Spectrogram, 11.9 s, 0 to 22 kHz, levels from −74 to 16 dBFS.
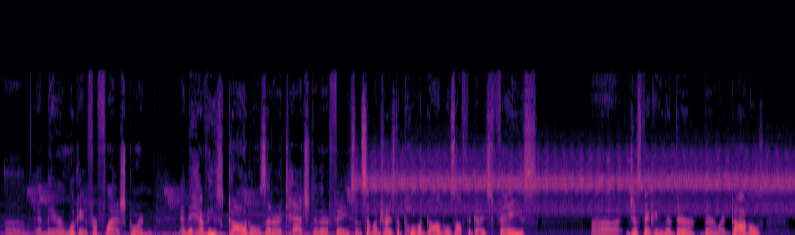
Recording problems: animal sounds; loud; throughout; 7 dB below the speech

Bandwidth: 15 kHz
